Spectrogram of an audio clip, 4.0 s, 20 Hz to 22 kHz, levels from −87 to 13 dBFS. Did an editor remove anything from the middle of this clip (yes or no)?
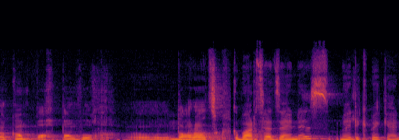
yes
